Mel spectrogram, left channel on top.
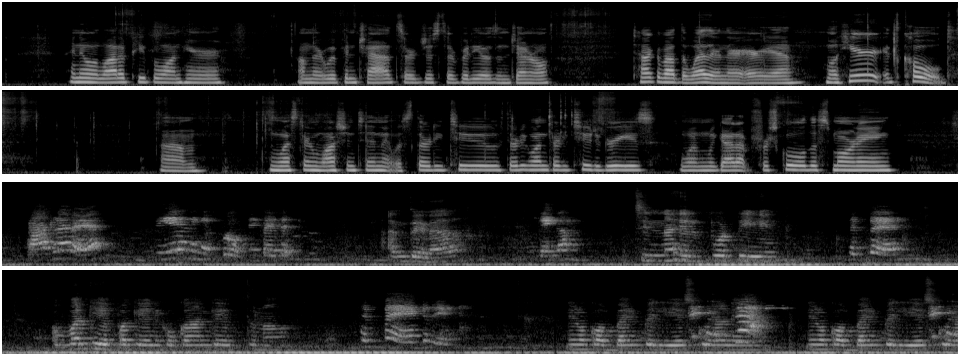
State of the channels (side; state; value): both; different; correlation 0.00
